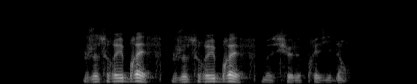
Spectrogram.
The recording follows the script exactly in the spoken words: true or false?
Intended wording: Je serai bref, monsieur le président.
false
